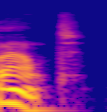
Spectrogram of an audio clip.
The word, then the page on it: bout: British English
